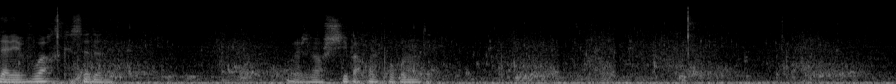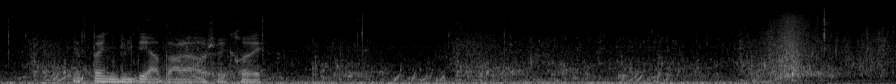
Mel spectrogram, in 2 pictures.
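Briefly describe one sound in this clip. Deep water rumbles low and steady.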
